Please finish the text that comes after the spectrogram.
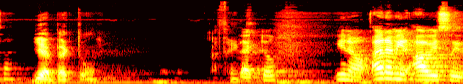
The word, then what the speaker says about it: Bechdel: Bechdel? Is that how you pronounce that? Yeah, Bechdel.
